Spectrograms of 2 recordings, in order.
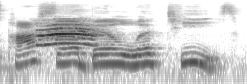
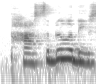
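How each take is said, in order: First: Possibilities drawn out slowly and loudly, one syllable at a time. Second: Said in the usual way. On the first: Shown as a demonstration. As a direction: sound out every syllable of Possibilities, slow and loud. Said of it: "It has a lot of syllables". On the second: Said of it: "say that".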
